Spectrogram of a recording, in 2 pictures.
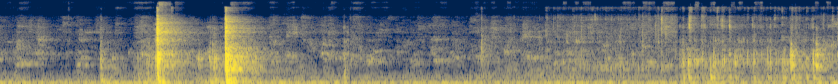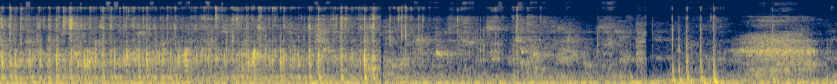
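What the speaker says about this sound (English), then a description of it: "I'm gonna pour some tea." Tea trickles from a pot into a heavily stained cup, a soft, faint pour after a couple of sharp clinks at the start, with no voices.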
